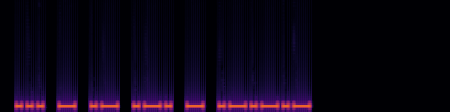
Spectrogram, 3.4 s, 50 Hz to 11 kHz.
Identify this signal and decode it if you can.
Morse code, heard as a keyed tone, about 30 wpm, 700 Hz. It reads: START.
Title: Sentences from Top 1600 Words 30wpm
